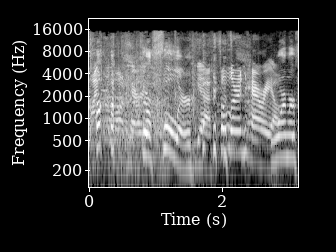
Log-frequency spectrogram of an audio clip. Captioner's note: audience laughing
